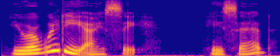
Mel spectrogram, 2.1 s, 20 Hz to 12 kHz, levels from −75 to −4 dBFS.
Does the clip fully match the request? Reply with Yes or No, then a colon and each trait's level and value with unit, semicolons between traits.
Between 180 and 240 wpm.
Yes: average, 200 wpm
